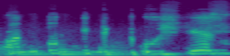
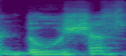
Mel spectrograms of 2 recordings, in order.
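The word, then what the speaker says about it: docious: काली फैजिस्टिक काली doses देखिए doses डोशियस नहीं बोलना है अभी बताया था ना डोशस बोलना है डोशस डोशियस नहीं गलत है वो डोशस डोशस दोबारा सुपरली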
